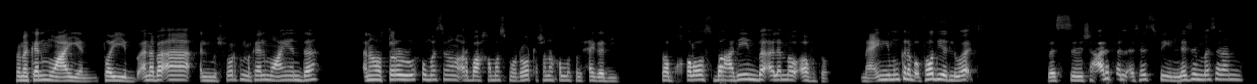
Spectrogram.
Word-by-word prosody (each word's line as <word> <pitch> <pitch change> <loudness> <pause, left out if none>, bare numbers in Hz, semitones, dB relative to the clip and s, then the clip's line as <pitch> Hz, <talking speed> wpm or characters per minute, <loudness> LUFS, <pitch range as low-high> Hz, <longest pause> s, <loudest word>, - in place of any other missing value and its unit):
في 190 - 0
مكان 205 +3 +3
معيّن، 175 -6 +3
طيب 180 -5 +1
أنا 205 - +2
بقى 215 0 +3
المشوار 180 +4 -4
في - - -17
المكان 210 0 -2
المعيّن 205 0 0
ده 210 +3 +1 0.4
أنا 215 +2 +3
هاضطر 220 +1 +1
أروحه 220 +1 +2
مثلًا 220 -1 -4
4 200 0 +2
5 195 0 -8
مرات 195 +4 0
عشان 200 +1 -8
أخلّص 195 -2 -6
الحاجة 175 0 -1
دي، 155 -2 -9 0.4
طَب 190 -1 0
خلاص 215 0 +1
بعدين 210 +3 +2
بقى 225 -2 +2
لمّا 215 0 0
ابقى 190 - +2
أفضى، 160 -6 -10 0.3
مع 145 -2 -3
إني 215 +3 0
ممكن 235 +2 +1
أبقى 235 - 0
فاضية 235 -1 +6
دلوقتي، 200 +2 0 0.6
بس 175 +2 -2
مش 185 0 0
عارفة 250 +4 +1
الأساس 220 +3 -5
فين 190 -4 -3
لازم 225 +3 0
مثلًا، 225 -1 -4
205 Hz, 200 wpm, -23 LUFS, 185-220 Hz, 0.6 s, فاضية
